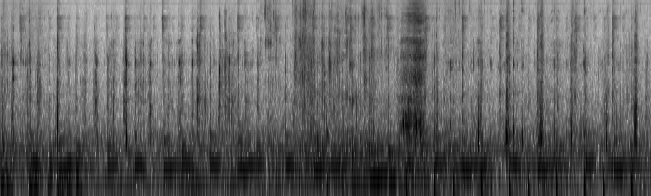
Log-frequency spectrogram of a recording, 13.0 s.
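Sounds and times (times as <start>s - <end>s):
biting and chewing burger: 0.0s - 13.0s
wet mouth clicks and smacks: 0.1s - 7.9s, 8.5s - 13.0s
breathy rush: 7.9s - 9.1s.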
